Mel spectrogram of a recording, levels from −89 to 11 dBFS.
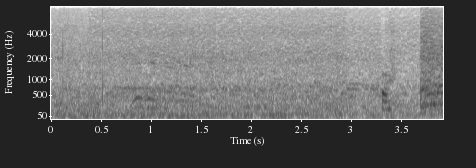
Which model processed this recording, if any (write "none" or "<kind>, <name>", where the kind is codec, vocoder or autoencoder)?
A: none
